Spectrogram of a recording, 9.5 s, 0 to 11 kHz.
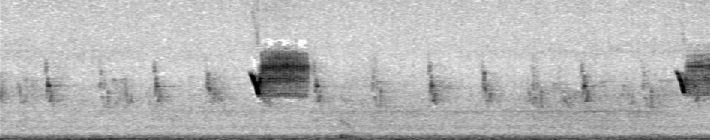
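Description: A rufous-sided towhee sings from a pine at 8:31, sharp high notes repeated every second or so with two brighter buzzy trills standing out, all over a steady low background rumble.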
